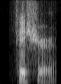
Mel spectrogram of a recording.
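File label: "fissure", American English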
